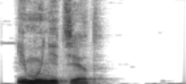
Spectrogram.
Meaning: immunity
- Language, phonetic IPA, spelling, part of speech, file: Russian, [ɪmʊnʲɪˈtʲet], иммунитет, noun, Ru-иммунитет.ogg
